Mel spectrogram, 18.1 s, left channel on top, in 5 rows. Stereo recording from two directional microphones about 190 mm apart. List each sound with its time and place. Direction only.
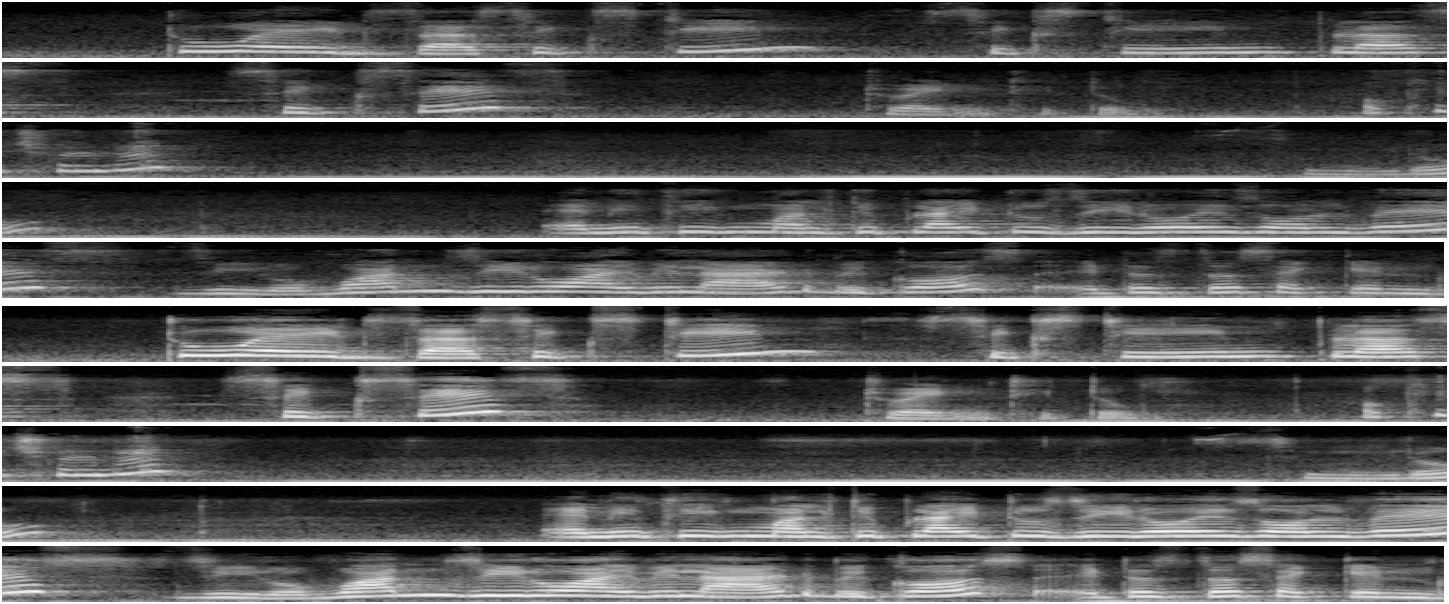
0.3 s a woman's voice: 40° right (ahead or behind)
7.0 s speech: 25° right (ahead or behind)
12.1 s a woman's voice: 40° right (ahead or behind)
